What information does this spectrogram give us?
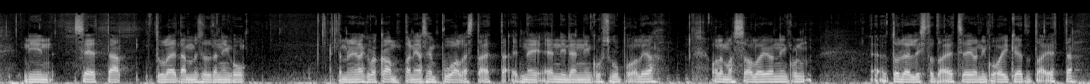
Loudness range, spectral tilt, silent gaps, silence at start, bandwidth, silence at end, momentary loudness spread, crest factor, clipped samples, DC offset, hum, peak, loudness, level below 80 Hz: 1 LU; -6.5 dB/octave; none; 0 s; 11.5 kHz; 0 s; 13 LU; 12 dB; under 0.1%; under 0.1%; none; -2 dBFS; -14 LUFS; -28 dBFS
